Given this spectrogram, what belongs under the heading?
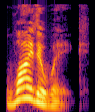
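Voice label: "wide-awake", British English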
